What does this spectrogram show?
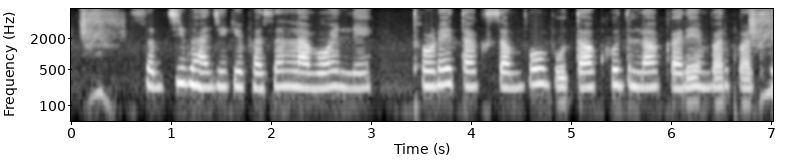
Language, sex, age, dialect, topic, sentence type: Chhattisgarhi, female, 18-24, Eastern, agriculture, statement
